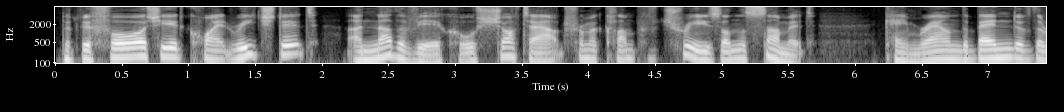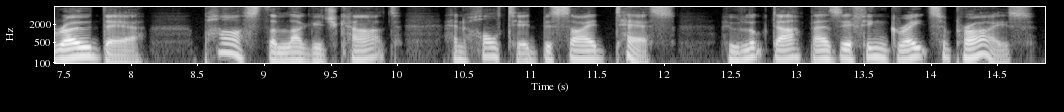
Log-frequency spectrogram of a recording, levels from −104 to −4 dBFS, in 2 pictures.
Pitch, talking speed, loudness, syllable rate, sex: 135 Hz, 175 wpm, -20 LUFS, 4.9 syllables/s, male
